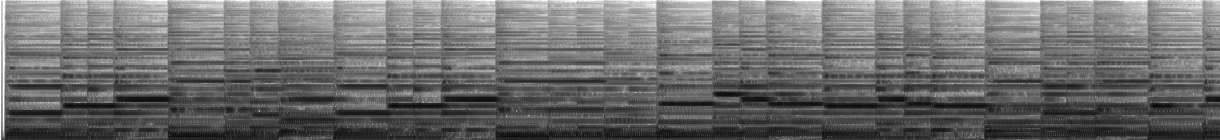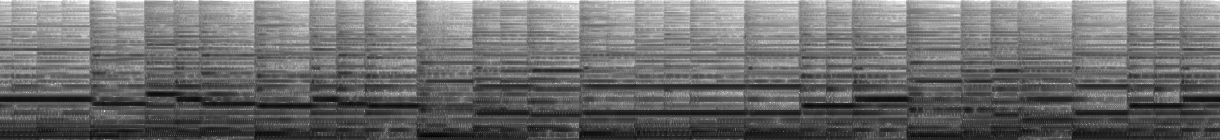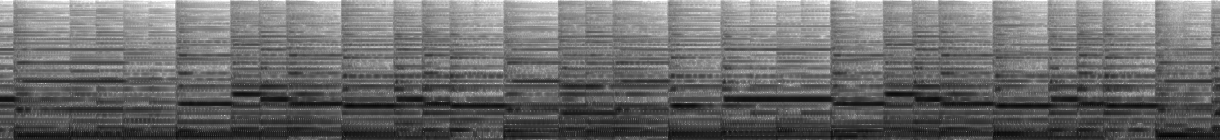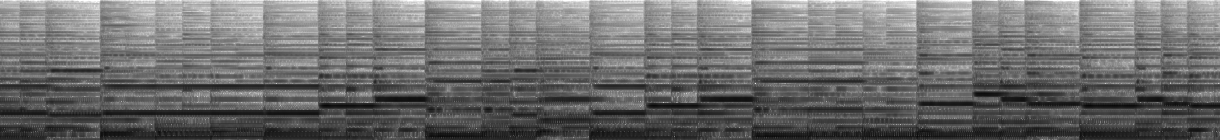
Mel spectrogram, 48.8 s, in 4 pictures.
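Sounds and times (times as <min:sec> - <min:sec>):
guitar piece: 0:00.0 - 0:48.7.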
